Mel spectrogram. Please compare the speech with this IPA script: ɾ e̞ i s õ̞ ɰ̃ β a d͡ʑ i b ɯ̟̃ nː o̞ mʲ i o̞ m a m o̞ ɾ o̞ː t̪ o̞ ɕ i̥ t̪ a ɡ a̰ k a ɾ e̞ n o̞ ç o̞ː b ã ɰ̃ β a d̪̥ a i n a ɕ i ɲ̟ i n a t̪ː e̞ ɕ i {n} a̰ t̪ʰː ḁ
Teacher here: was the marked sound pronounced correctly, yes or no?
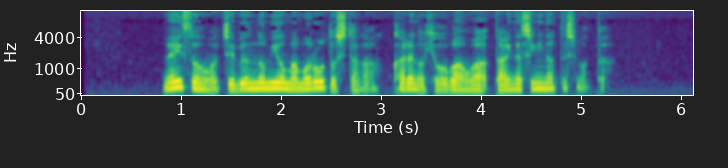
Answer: no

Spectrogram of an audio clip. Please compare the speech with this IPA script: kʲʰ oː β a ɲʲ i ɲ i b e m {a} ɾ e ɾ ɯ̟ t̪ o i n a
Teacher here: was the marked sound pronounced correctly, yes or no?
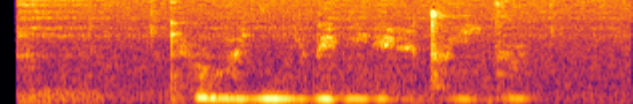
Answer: no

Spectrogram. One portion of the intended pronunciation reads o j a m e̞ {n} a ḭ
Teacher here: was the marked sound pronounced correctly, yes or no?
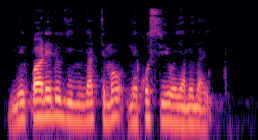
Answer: yes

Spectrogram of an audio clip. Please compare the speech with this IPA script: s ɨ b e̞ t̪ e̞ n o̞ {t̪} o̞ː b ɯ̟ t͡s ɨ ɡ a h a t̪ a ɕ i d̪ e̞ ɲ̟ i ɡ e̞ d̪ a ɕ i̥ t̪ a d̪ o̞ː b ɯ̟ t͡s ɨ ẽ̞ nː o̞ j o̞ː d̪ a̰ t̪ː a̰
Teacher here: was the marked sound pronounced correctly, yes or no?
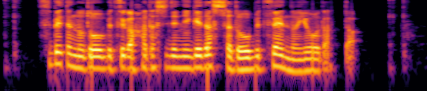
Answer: no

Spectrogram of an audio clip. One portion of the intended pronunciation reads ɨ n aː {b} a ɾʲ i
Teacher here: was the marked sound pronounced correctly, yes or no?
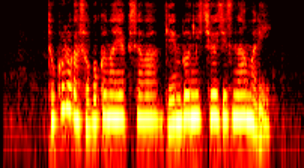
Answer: no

